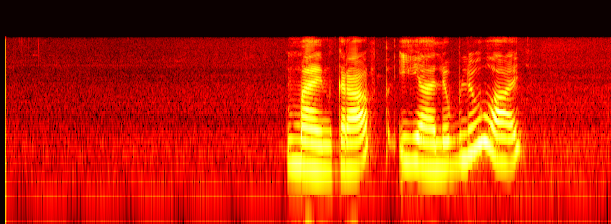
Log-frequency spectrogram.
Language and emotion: Russian, positive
